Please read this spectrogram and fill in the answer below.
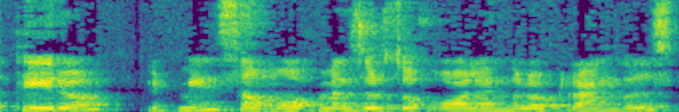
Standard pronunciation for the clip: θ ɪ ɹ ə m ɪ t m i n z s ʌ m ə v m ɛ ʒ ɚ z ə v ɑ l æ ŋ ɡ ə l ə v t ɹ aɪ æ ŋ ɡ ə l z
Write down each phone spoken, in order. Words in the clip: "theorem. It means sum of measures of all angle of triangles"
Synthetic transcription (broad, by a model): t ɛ ɹ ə ɪ t m i n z s ʌ m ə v m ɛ z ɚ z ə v ɑ l æ ŋ ɡ ə l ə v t ɹ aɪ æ ŋ ɡ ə l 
